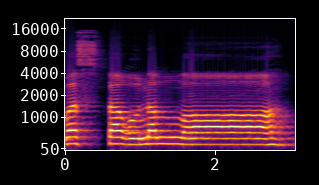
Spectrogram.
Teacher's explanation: لفظ اللہ کو موٹا کریں گے اور یہاں پر اسٹاپ بھی کریں گے، یہ چھوٹا سا طا اسٹاپ کرنے کی نشانی ہے کہ یہاں پر آپ اسٹاپ کرنا چاہیں تو وقف کرنا چاہیں تو کر سکتے ہیں۔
